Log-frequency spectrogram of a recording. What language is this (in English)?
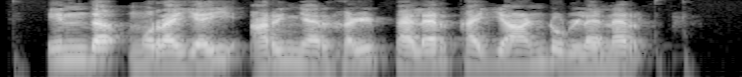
Tamil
